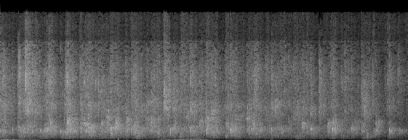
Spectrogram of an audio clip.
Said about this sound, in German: Erstmal einen großen Applaus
